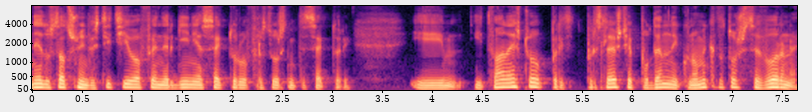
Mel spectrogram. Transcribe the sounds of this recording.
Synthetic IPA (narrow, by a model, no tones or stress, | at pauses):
nɛd̪ost̪at̪ə̥t͡ʃnʊinvɛst̪it̪siːvəfɛnɛɾɡ̟ijnijəsɛk̚t̪oɾvɐfɾɛsuɾsnit̪ɛsɛk̚t̪o̰ɾḭ | iit̪ovanɛʃt̪opɾipɾislɛd̪vəʃt̪ijəpod̪ɛmnəikonɔmikə̥t̪ət̪ɔʃt̪ɛ̥sɛvɤɾnɛ̰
